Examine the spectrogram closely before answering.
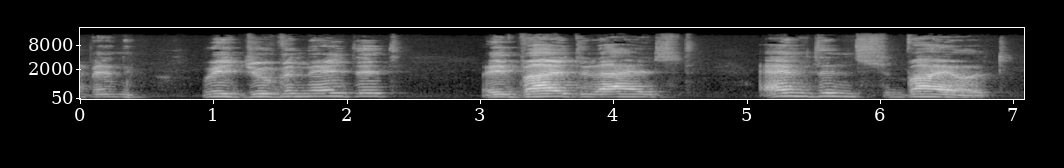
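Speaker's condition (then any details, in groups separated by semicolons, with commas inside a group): Cerebral palsy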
